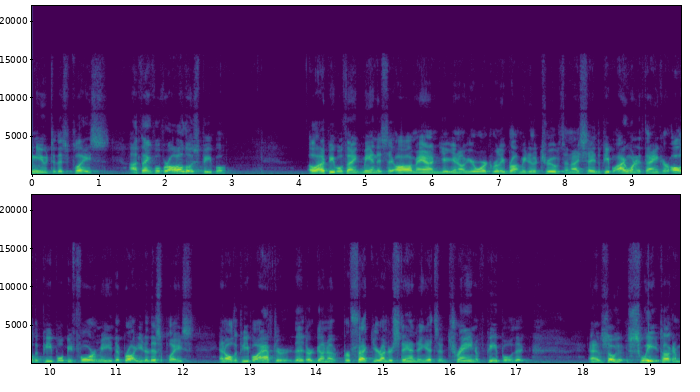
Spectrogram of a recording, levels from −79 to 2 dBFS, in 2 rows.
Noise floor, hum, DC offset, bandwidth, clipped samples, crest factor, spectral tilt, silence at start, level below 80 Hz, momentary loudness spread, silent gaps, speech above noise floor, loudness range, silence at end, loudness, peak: -48 dBFS; none; under 0.1%; 15.5 kHz; under 0.1%; 18 dB; -6.5 dB/octave; 0 s; -50 dBFS; 10 LU; none; 29 dB; 3 LU; 0 s; -19 LUFS; 0 dBFS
